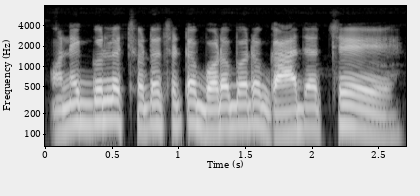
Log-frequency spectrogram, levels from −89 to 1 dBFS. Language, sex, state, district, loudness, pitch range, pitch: Bengali, male, West Bengal, Alipurduar, -15 LUFS, 115-140 Hz, 135 Hz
